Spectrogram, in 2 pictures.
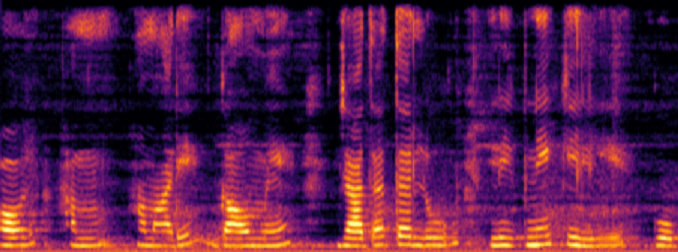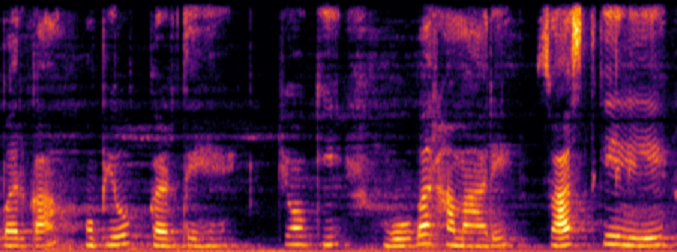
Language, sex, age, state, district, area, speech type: Hindi, female, 18-30, Madhya Pradesh, Hoshangabad, rural, spontaneous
